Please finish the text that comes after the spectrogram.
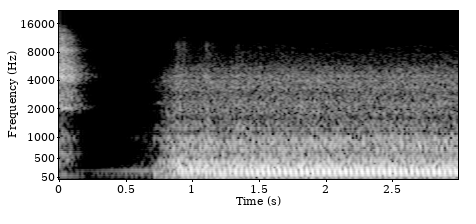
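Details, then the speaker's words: Bathroom/toilet exhaust fan (aspirator), 220 V, before repair, noise sometimes rising: loud steady drone with coarse rattling hum underneath, noisier than it should be; cause not confirmed. "bakalım ne kadar ses ya bu zaman zaman sesi birazcık daha arttırıyor Hadi gelin sesini soluğunu keselim"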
